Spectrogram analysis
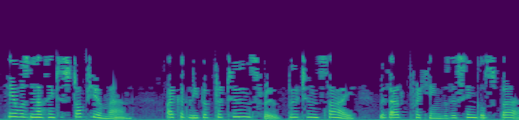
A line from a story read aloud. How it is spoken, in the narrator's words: the trooper cried hastily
